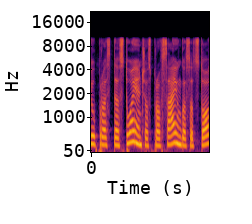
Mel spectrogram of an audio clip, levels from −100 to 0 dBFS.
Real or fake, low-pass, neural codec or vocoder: real; 9.9 kHz; none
